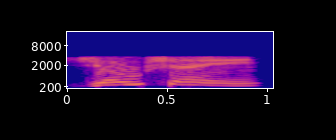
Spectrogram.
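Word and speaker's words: Joe Schoen: It is Joe Shane, and I know. And that's how we got to pronounce it because he is our general manager now.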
